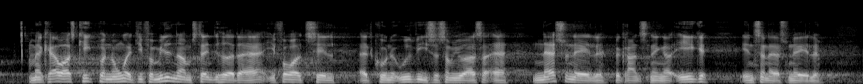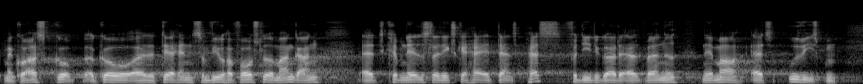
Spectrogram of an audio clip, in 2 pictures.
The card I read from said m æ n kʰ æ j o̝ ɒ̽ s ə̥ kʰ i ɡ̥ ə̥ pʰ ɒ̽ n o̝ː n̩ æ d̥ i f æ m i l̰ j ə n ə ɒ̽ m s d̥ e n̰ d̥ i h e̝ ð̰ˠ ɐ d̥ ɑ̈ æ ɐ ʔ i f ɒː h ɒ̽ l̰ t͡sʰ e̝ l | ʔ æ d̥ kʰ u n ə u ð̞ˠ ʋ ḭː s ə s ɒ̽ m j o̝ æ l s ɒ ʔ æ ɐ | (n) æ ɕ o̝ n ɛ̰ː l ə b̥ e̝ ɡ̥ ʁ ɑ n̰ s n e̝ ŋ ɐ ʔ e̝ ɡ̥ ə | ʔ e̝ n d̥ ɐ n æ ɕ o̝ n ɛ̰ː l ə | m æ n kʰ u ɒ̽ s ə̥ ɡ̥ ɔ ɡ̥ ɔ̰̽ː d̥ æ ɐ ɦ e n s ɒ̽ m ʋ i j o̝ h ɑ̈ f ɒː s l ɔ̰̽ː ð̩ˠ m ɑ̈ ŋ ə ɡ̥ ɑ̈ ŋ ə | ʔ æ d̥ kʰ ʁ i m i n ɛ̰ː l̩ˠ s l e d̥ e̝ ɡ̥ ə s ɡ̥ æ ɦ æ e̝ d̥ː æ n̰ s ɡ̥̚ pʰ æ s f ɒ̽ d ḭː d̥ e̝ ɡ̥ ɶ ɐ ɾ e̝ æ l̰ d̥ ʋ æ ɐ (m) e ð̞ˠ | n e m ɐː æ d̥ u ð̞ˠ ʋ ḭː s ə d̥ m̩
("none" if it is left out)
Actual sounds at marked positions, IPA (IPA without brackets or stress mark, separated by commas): n, n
